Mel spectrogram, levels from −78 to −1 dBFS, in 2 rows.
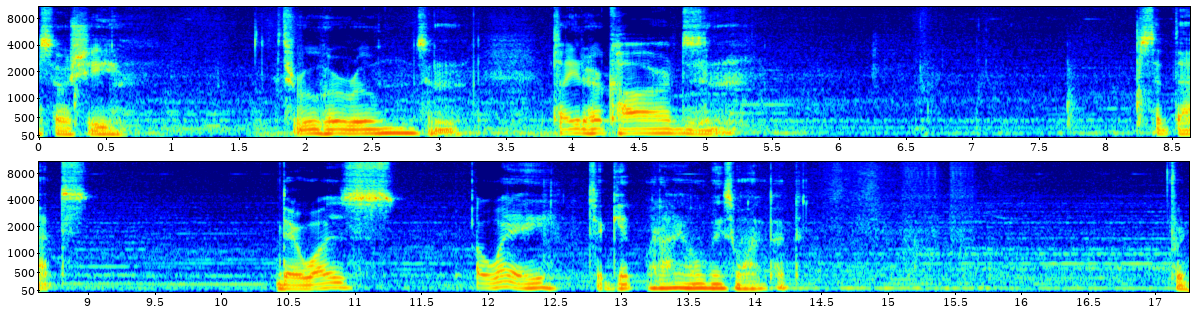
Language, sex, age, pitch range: English, male, 40-59, 100-115 Hz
